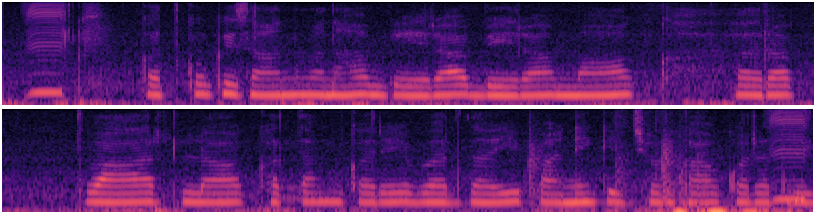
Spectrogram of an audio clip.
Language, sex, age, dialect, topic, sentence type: Chhattisgarhi, female, 56-60, Central, agriculture, statement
